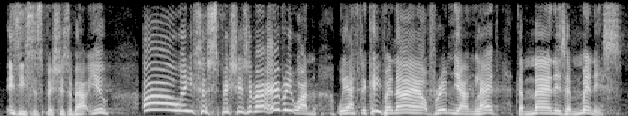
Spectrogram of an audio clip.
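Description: A man doing a high, gossipy old granny. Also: big pitch swings, normal speed, bright, forceful tone, full character voice. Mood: urgent. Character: cheeky scheming old grandmother.

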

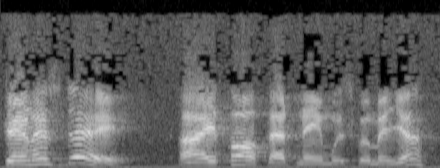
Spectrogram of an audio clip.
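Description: A man's voice: sits high, very animated, measured pace, sharp tone, slightly rough, full character voice. An actor playing a suave, shrewd male society editor in 1940s radio sitcom style. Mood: suspicious, menacing. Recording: muffled, noisy 1940s radio recording.

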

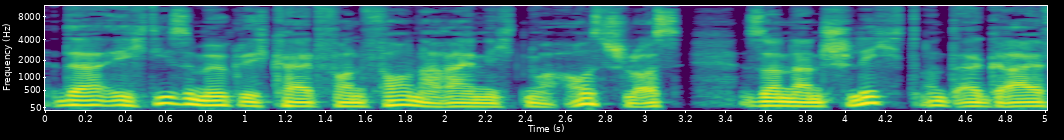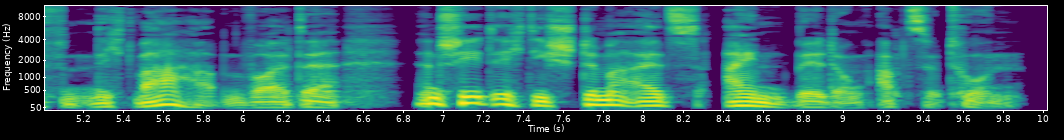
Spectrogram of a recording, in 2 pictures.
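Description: A man's voice: low-pitched, very animated, a little slow, creaky, husky, no room sound. A man reading a first-person audiobook story in a dramatic, drily ironic manner. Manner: wry, dry irony. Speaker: audiobook narrator.

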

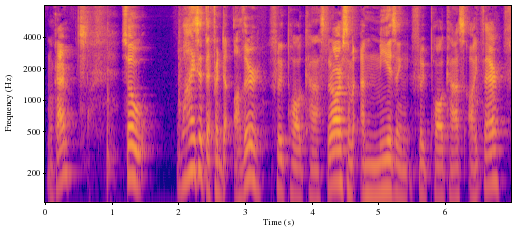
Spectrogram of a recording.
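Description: A young man with a Belfast accent, hosting a solo podcast in a chatty, self-mocking way with frequent fillers. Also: medium pitch. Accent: Belfast Northern Irish. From Northern Ireland. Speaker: podcast host. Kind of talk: casual solo podcast monologue.

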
